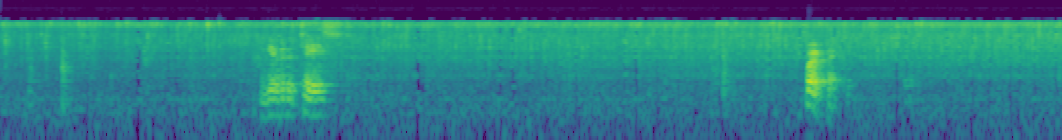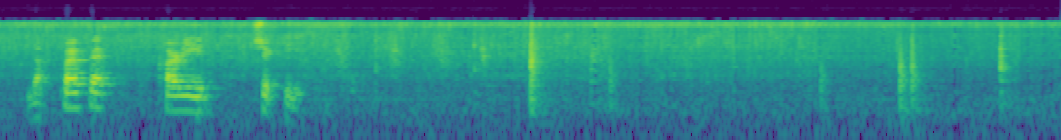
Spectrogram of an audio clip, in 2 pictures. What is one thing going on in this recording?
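A spatula stirs and scrapes food in a frying pan.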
